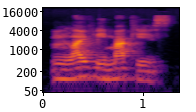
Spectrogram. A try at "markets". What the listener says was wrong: Market sounds like Mackey's.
